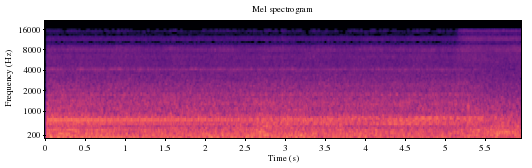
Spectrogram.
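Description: Roll forming line for profiled metal roofing sheet running: a steady mechanical rumble with a whine that fades out near the end.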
